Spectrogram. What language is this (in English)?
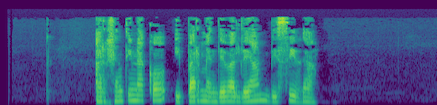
Basque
